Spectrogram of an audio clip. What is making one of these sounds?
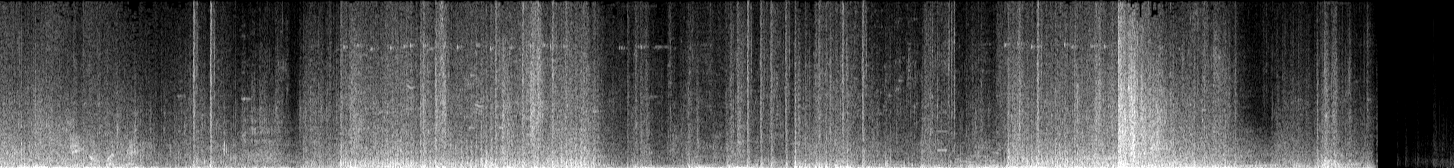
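A heavy mech's rocket launcher fires in bursts.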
